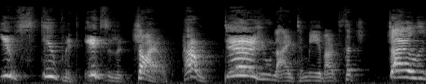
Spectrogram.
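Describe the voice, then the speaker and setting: A female-sounding voice puts on a character voice. It is pitched high. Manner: harsh, scolding, haughty.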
